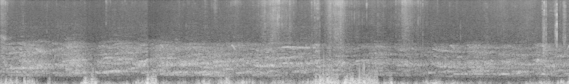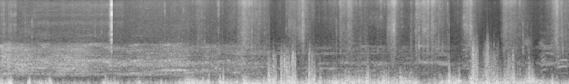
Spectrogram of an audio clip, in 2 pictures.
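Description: A pack of Penn-Marydel foxhounds baying together, many voices overlapping without a break: hounds giving tongue on a fox's trail. Low rumbling on the microphone runs underneath.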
